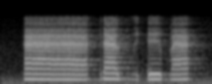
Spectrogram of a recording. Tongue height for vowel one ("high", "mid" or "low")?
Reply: low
